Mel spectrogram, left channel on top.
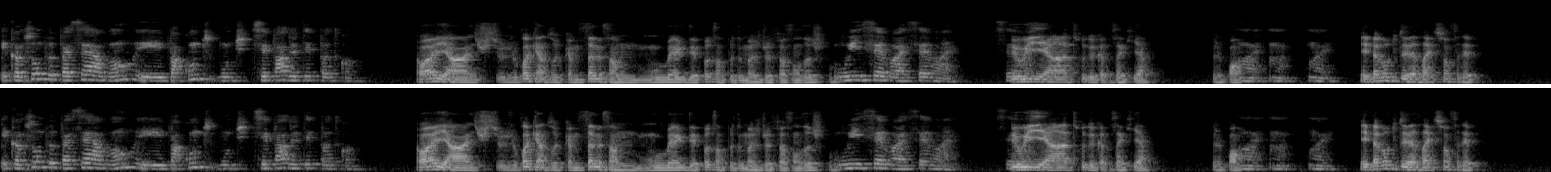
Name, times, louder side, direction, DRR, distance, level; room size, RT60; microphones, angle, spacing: voice 1, 0.0-3.5 8.3-9.5 9.9-10.4 12.4-13.3, left 1 dB, 85° left, -4 dB, 0.7 m, -34 dB
voice 2, 4.2-8.4 10.1-11.5 12.1-12.4 13.6-14.8, right 2 dB, 10° right, 3 dB, 0.4 m, -30 dB
2.2 x 2.2 x 3.2 m, 0.32 s
head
